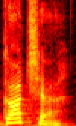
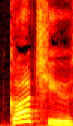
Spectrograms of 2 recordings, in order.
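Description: First: The words blend into one with a 'ch' sound. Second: The two words are said fully and separately.

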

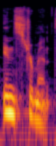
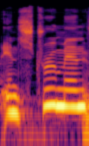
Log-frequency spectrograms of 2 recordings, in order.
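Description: First: No extra U vowel sounds in the middle. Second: An extra U vowel sounds in the middle. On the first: The speaker calls it right. "just take away the U there in the middle" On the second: The speaker calls it wrong. "not instruments"

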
